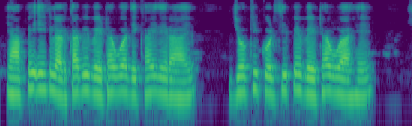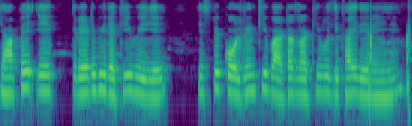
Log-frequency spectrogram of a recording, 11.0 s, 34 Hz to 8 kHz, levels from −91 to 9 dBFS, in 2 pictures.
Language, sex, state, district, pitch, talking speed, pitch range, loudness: Hindi, male, Jharkhand, Jamtara, 150 Hz, 200 wpm, 140-160 Hz, -21 LUFS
